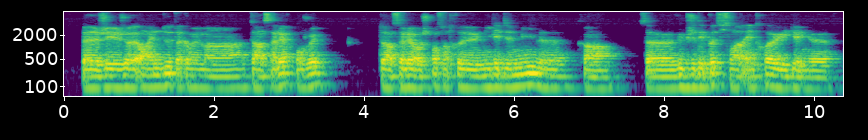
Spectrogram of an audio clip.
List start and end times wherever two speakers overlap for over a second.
none

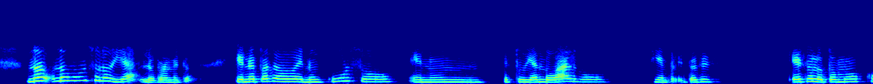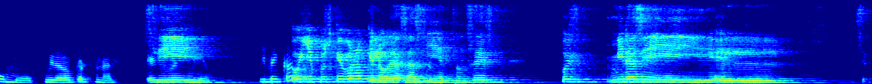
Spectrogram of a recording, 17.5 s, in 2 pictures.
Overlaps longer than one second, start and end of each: none

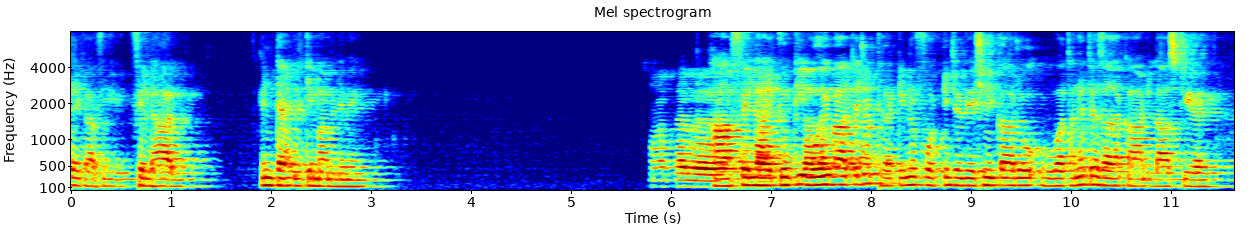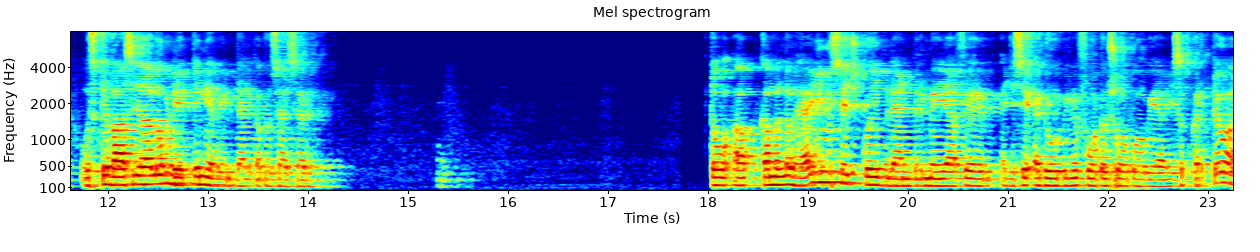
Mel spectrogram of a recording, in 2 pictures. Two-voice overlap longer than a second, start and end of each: 6.4-8.2

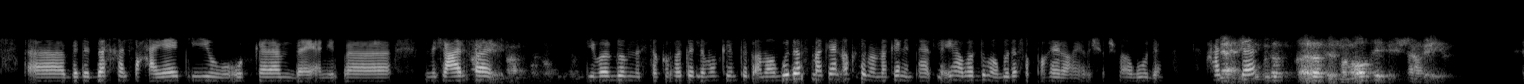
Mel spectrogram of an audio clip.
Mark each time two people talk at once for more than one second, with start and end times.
none

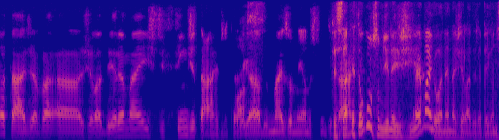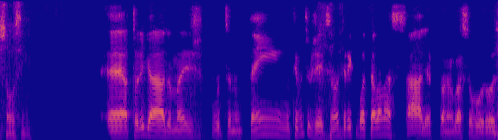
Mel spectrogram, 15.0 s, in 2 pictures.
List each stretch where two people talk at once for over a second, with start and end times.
none

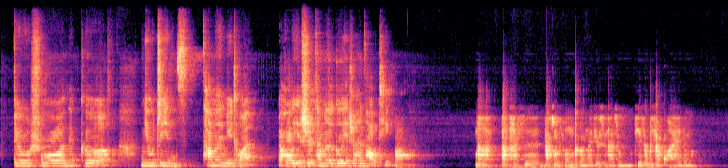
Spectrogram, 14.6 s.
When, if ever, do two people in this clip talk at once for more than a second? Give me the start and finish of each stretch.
none

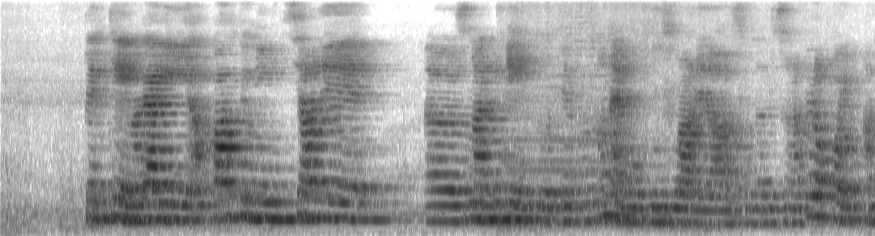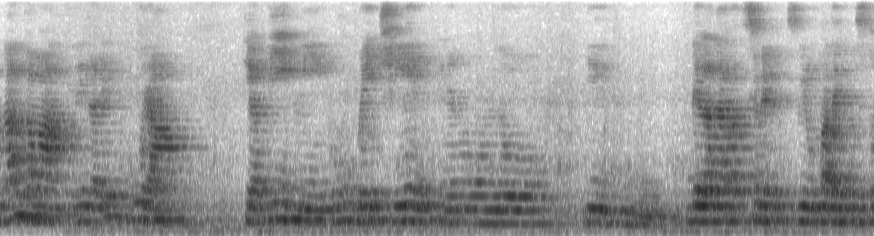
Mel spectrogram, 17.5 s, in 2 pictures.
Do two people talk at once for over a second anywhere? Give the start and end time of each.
none

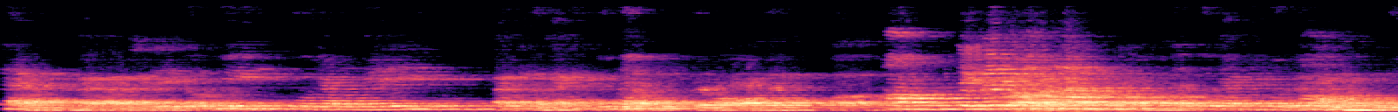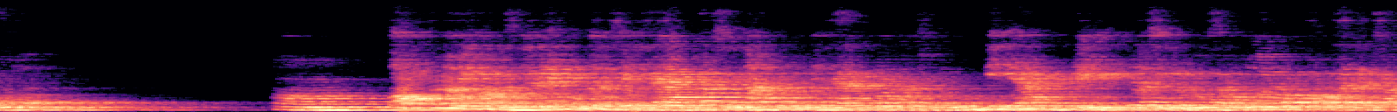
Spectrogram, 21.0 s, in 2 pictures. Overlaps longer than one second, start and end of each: none

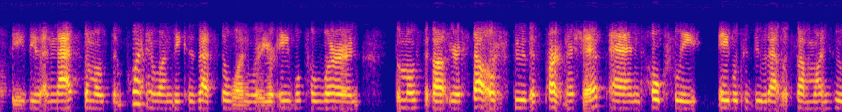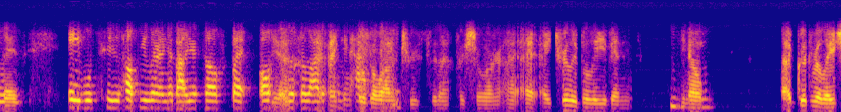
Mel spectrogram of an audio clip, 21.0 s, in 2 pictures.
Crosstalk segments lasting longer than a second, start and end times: 13.9-15.6

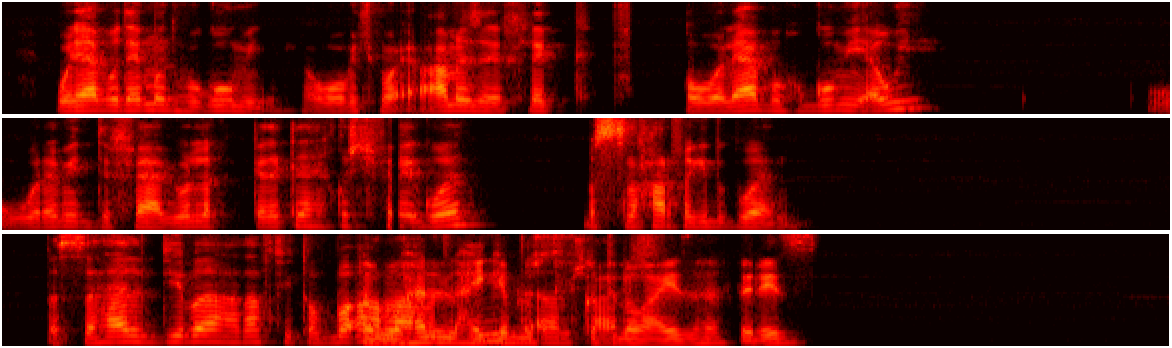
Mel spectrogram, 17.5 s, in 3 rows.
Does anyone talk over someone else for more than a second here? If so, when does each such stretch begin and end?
13.5-14.8

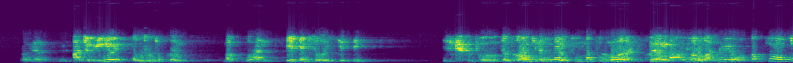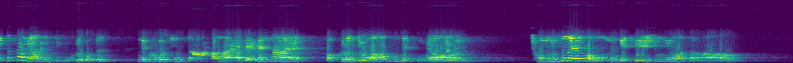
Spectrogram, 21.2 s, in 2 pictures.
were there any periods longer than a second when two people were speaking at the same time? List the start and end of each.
6.9-9.5

